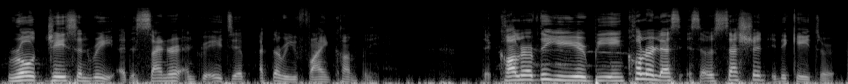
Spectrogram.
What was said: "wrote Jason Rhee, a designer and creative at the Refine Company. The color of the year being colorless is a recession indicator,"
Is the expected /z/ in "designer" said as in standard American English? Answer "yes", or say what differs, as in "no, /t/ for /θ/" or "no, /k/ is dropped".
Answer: no, /s/ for /z/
